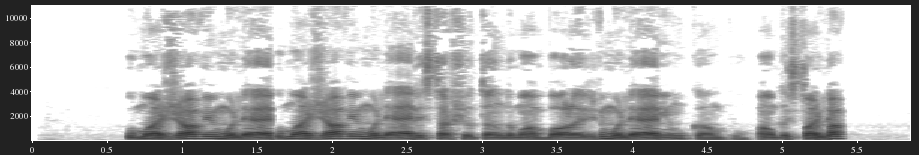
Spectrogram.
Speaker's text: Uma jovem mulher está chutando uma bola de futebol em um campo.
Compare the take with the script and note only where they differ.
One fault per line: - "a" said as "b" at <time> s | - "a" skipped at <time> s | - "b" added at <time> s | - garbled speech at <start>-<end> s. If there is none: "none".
- "uma jovem mulher" added at 1.6 s
- "futebol" said as "mulher" at 3.8 s
- garbled speech at 4.8-5.4 s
